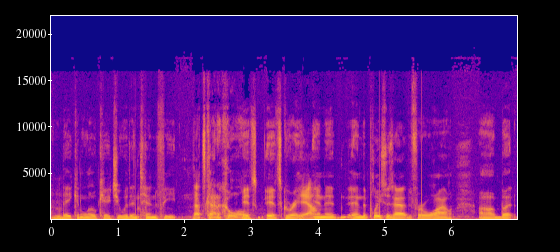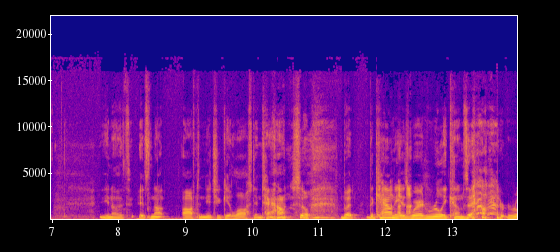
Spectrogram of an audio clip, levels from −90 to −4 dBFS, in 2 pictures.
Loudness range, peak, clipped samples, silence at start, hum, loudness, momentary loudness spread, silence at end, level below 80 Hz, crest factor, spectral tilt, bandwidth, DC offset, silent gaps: 5 LU; -4 dBFS; under 0.1%; 0 s; none; -20 LUFS; 8 LU; 0 s; -42 dBFS; 16 dB; -5 dB/octave; 17.5 kHz; under 0.1%; none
